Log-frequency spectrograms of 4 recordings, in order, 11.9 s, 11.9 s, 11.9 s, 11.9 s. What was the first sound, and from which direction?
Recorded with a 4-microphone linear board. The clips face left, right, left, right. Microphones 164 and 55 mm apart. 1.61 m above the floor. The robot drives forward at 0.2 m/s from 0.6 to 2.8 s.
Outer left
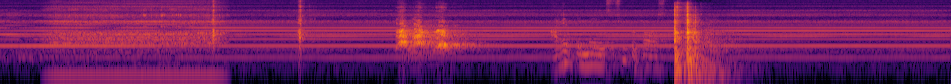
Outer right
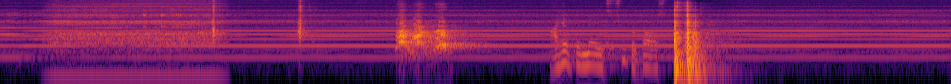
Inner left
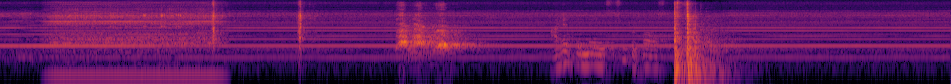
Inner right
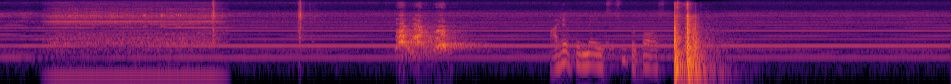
A rattle, 20° left (ahead or behind).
